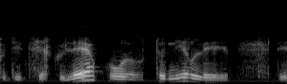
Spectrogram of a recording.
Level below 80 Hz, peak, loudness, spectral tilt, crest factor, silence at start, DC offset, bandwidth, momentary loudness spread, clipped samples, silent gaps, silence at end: -76 dBFS; -10 dBFS; -29 LUFS; -6.5 dB/octave; 20 dB; 0 s; under 0.1%; 15.5 kHz; 21 LU; under 0.1%; none; 0 s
